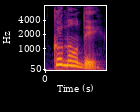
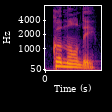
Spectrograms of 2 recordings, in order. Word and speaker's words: commander: Commander. Okay, remember A and N together, so it's nasal, en. Commander.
